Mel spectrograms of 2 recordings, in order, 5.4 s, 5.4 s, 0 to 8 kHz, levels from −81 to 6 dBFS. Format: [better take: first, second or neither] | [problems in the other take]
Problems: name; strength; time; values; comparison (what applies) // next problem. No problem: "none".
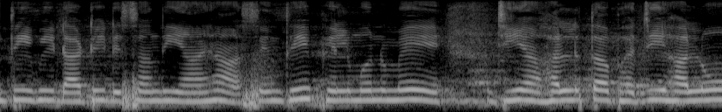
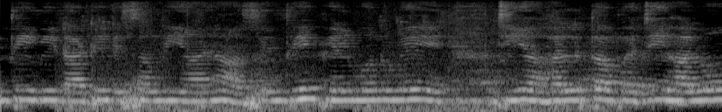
first | background sound (Bird); 16 dB below the speech // room echo; dies away in 0.3 s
